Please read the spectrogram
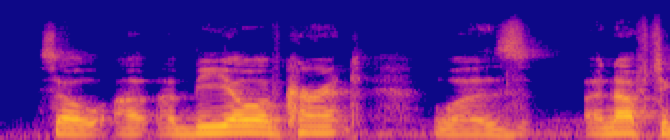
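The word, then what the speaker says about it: Biot: said was equal to one BO. And this is a French name, so that's why it's pronounced kind of funny, but the amount of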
